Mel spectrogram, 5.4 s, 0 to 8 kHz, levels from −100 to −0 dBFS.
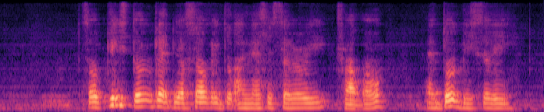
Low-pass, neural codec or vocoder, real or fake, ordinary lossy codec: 7.2 kHz; codec, 24 kHz, 1 kbps, SNAC; fake; none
